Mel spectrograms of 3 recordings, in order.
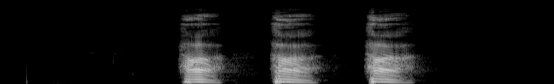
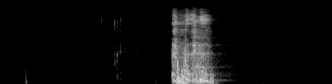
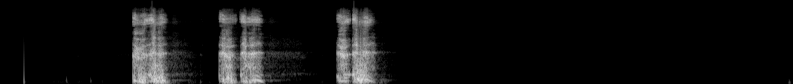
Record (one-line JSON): {"exhalation_length": "5.5 s", "exhalation_amplitude": 28076, "exhalation_signal_mean_std_ratio": 0.34, "cough_length": "3.3 s", "cough_amplitude": 32767, "cough_signal_mean_std_ratio": 0.28, "three_cough_length": "7.9 s", "three_cough_amplitude": 32768, "three_cough_signal_mean_std_ratio": 0.3, "survey_phase": "alpha (2021-03-01 to 2021-08-12)", "age": "18-44", "gender": "Male", "wearing_mask": "No", "symptom_fatigue": true, "symptom_change_to_sense_of_smell_or_taste": true, "symptom_onset": "3 days", "smoker_status": "Ex-smoker", "respiratory_condition_asthma": false, "respiratory_condition_other": false, "recruitment_source": "Test and Trace", "submission_delay": "2 days", "covid_test_result": "Positive", "covid_test_method": "RT-qPCR", "covid_ct_value": 18.0, "covid_ct_gene": "N gene", "covid_ct_mean": 18.2, "covid_viral_load": "1100000 copies/ml", "covid_viral_load_category": "High viral load (>1M copies/ml)"}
